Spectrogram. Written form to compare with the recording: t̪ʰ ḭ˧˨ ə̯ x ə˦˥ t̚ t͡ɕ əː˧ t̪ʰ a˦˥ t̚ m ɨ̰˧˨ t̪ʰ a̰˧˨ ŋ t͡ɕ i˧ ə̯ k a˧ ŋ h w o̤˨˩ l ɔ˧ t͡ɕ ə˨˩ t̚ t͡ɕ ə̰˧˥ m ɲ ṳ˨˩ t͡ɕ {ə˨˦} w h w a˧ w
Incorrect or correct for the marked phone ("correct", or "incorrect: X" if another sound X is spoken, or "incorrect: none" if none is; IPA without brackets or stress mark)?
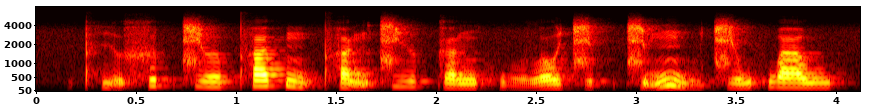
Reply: correct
